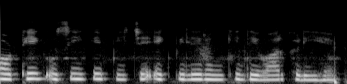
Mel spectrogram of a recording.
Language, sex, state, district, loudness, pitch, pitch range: Hindi, female, Himachal Pradesh, Shimla, -16 LUFS, 235 Hz, 225-245 Hz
